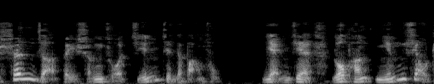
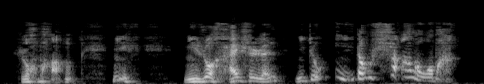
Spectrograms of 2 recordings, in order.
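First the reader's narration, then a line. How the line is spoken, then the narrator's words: Frightened, gritted-teeth shout. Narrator (Chinese): 玉凤芳心震颤，他不怕死，却惊恐将要遭受的折辱，咬牙喝道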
